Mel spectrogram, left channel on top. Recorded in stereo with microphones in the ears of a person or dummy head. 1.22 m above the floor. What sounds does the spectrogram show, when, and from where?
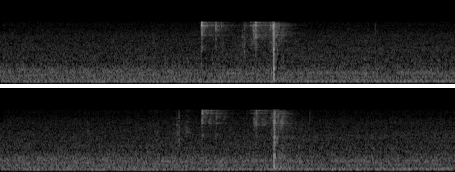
2.0 s keys jangling: 60° left (ahead or behind), 1.0 m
